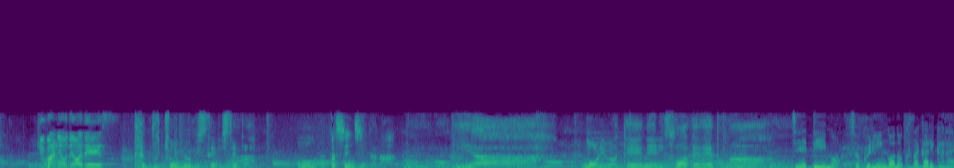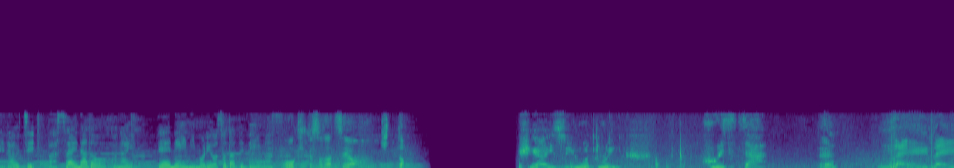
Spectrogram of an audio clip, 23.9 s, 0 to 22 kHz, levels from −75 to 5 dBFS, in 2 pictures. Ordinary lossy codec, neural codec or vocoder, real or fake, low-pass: none; none; real; 7.2 kHz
